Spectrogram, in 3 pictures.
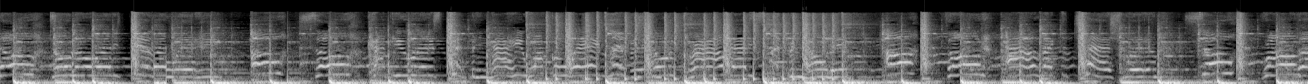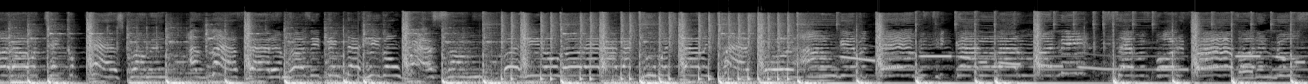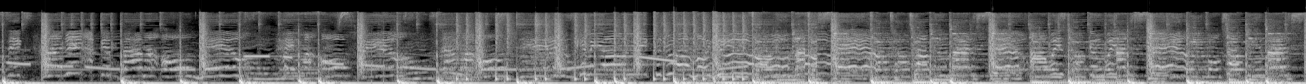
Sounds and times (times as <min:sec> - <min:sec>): Music: 0:00.0 - 0:39.2.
